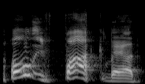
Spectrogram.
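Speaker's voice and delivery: normal talking voice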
